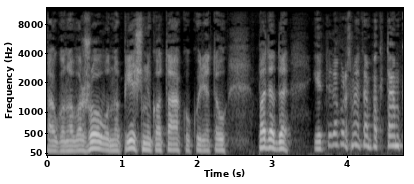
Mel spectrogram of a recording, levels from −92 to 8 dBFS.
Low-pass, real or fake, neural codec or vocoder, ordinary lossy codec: 10.8 kHz; real; none; MP3, 48 kbps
